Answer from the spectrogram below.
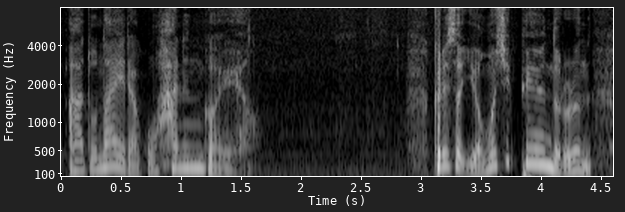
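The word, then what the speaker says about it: אֲדֹנָי: 불렀어요 그래서 쓸 때는 이렇게 쓰고 부를 때는 아도나이라고 부르는 거죠 그래서 히브리인들은 못 읽기 때문에 제가 발음을 아도나이라고 하는 거예요 그래서 영어식 표현으로는 yhwh가 됩니다 그래서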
